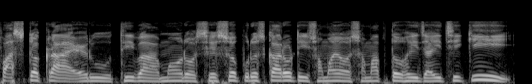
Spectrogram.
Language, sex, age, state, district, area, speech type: Odia, male, 30-45, Odisha, Malkangiri, urban, read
